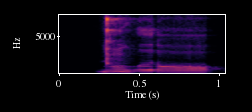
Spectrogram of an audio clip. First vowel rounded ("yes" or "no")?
yes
